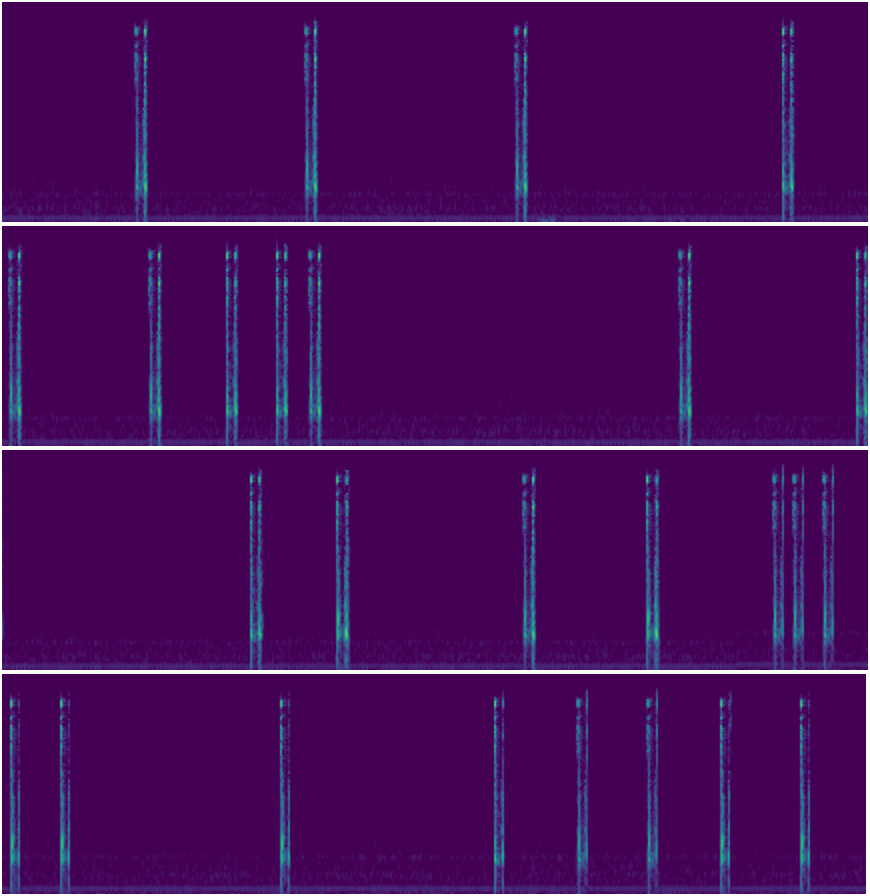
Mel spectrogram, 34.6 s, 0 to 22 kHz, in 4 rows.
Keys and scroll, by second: 16.2 ctrl+z, 34.5 ctrl+c.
